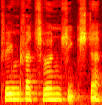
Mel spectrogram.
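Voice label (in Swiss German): "fìmfazwànzigschta", Alsatian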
